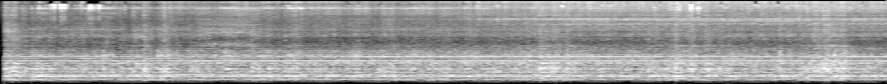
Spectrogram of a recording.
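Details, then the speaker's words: Newly assembled Harbor Freight drill press on its first test run; smooth, steady motor hum with no knocking or grinding: normal drill press operation, chuck works. "That sounds pretty good. Chuck worked."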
